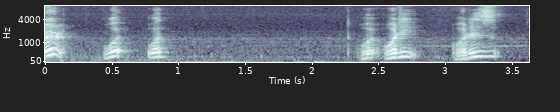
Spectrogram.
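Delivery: bewildered, stumbling, stammering whisper. Voicing a woman who was just screaming at the group, confused stammering. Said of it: "she kind of stops and looks confused".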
